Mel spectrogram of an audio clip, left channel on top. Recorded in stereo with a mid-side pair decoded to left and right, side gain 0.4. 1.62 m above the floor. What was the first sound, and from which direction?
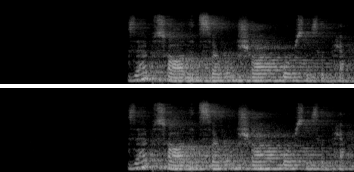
A woman speaking, 15° left.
